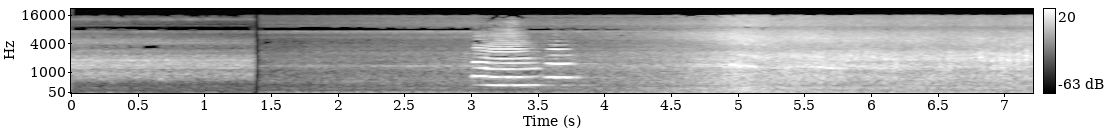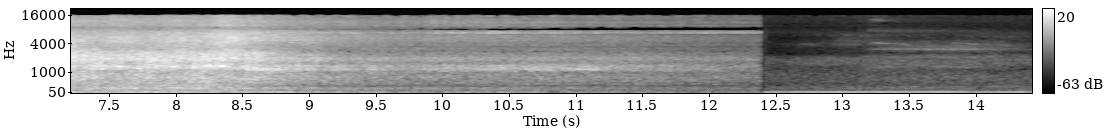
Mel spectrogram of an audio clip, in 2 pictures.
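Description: Train horn sounding two short blasts, then an electric passenger train passing at speed along the platform, its rolling noise swelling to a peak and fading away. The sound cuts off suddenly near the end.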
